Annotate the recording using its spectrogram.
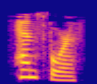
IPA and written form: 'hens'foʊrθ (Henceforth)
